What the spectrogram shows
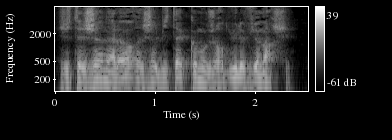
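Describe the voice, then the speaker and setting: Brief: male storyteller, deep-ish, warm dark tone, measured narration. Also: steady tone. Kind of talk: first-person folk tale narration.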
